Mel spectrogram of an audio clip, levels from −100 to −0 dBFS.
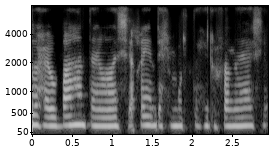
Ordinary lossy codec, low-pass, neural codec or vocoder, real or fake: none; none; codec, 16 kHz, 4 kbps, X-Codec, HuBERT features, trained on general audio; fake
